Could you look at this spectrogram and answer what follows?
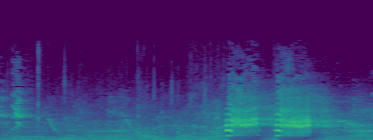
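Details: Blue-and-yellow macaw giving two loud, harsh, raspy squawks about half a second apart, rising out of a steady background hum and murmur.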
